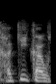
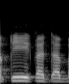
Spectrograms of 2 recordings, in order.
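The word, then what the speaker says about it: aqeeqa: So remember that haqiqa, not haqiqa. Many times people pronounce it incorrectly. They write with the H. It's wrong that. Haqiqa, with the Ayn, with the A. A-Q-E-E-Q-A. Haqiqa.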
